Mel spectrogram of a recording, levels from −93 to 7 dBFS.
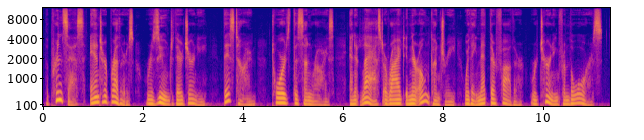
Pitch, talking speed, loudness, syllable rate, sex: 130 Hz, 160 wpm, -18 LUFS, 4.6 syllables/s, female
